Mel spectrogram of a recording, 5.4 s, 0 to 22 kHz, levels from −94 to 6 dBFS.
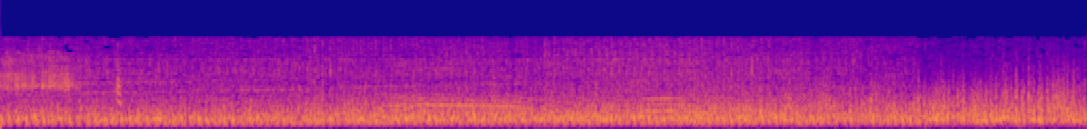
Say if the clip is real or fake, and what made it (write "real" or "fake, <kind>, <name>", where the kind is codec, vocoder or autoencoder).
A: real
